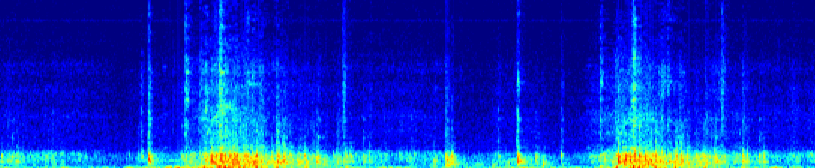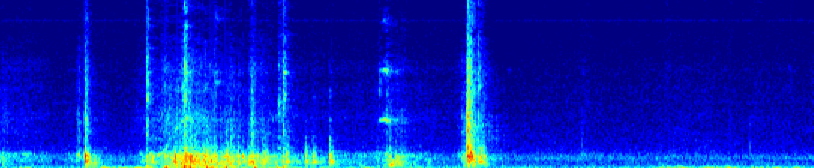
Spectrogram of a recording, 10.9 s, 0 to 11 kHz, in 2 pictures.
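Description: A Briggs and Stratton SV150 engine on a Sovereign lawnmower being pull-started after priming and refusing to fire: three long cranking bursts, then a few shorter pulls that die away with no catch.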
